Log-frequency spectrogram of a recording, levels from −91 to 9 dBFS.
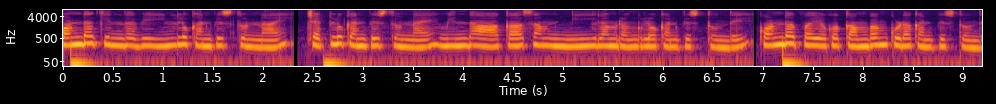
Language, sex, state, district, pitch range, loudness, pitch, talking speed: Telugu, female, Andhra Pradesh, Guntur, 225-255 Hz, -17 LUFS, 240 Hz, 105 wpm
